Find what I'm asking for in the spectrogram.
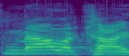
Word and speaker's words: Malachi: And it's pronounced Malachi, not Malachi, although that would be more fun in my opinion.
